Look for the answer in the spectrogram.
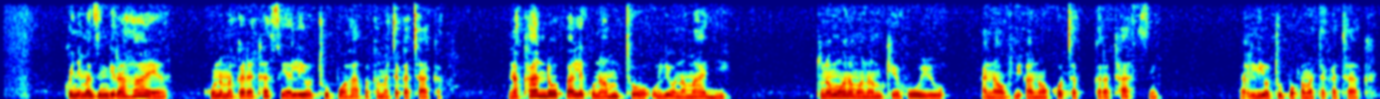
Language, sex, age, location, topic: Swahili, female, 25-35, Nairobi, government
